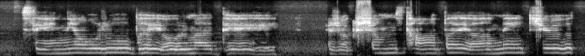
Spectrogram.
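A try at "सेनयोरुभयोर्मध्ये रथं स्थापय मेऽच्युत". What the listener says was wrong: एक तो रथम को आपने रक्षम बोला, रक्षम नहीं रथम है वो।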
